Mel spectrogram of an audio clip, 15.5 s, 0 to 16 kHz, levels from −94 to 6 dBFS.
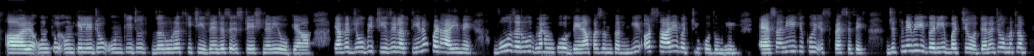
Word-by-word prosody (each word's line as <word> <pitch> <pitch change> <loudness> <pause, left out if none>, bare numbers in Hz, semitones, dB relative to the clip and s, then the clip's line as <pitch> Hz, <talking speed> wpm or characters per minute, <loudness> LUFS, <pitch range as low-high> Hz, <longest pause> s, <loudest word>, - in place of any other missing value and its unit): और 240 0 +10
उनको 265 +3 -2
उनके 265 +1 0
लिए 275 0 +1
जो 285 +3 -3 0.2
उनकी 260 +1 -5
जो 280 +1 -4 0.2
ज़रूरत 255 +2 0
की 275 - -6
चीज़ें 245 -2 -3
हैं, 245 - 0
जैसे 250 0 0
स्टेशनरी 245 0 -2
हो 235 -2 +1
गया 215 -1 0 0.4
या 260 - +7
फिर 300 -3 -1
जो 300 +2 -2
भी 330 +3 -5
चीज़ें 290 -1 -4
लगती 280 -1 0
हैं 300 - -4
ना 395 - 0
पढ़ाई 275 -6 +5
में, 245 -2 -3 0.3
वो 325 +10 -1
ज़रूर 320 +1 0
मैं 280 - +3
उनको 270 +2 -3
वो 280 - +4
देना 245 +1 +3
पसंद 260 -1 -3
करूँगी 245 +5 -3
और 310 - +5
सारे 315 +1 +4
बच्चों 270 -2 -4
को 250 -2 -2
दूँगी, 225 0 -4 0.4
ऐसा 235 +6 +3
नहीं 310 +3 -5
है 340 - -3
कि 320 0 -9
कोई 310 -4 -3
स्पेसिफिक। 245 -2 -2 0.3
जितने 335 +8 -2
भी 365 -1 +1
ग़रीब 285 -1 +2
बच्चे 270 +1 -3
होते 240 -2 0
हैं 240 - +3
ना 265 - -2
जो 295 +1 -3
मतलब 280 -1 -2
265 Hz, 205 wpm, -24 LUFS, 245-290 Hz, 0.4 s, और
